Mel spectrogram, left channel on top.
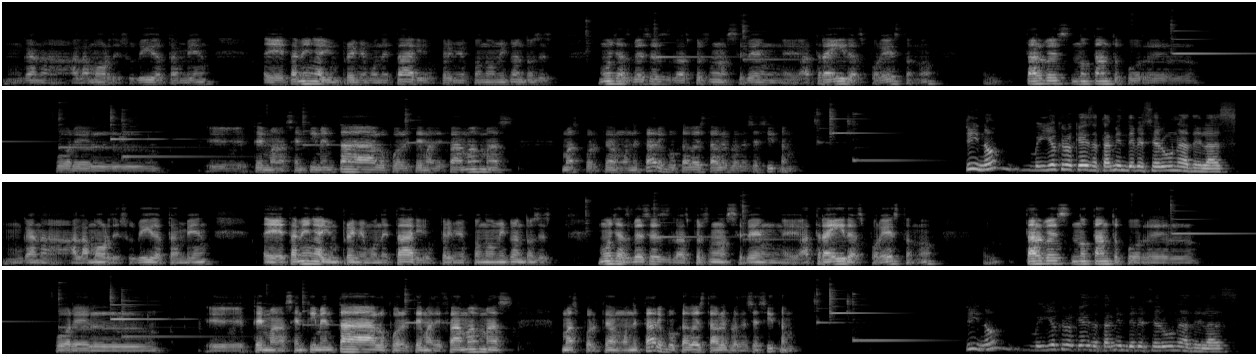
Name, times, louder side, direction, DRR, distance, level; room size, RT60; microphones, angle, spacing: voice 1, 0.0-9.3 9.8-10.0 10.2-11.9 13.1-14.1 14.6-17.6 18.1-20.5, right 6 dB, 50° right, 0.4 m, -29 dB
sound 1, 5.8-5.9 6.4-8.3 11.3-11.4 11.7-14.8 15.2-15.3 15.5-17.2 20.7-21.9, right 4 dB, 25° right, 0.7 m, -42 dB
voice 2, 22.2-24.9, left 6 dB, 55° left, 0.3 m, -29 dB
2.2 x 2.2 x 3.8 m
head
